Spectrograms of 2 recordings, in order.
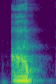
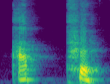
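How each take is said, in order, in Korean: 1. 마지막 p는 모음 없이 닫혀요. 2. 마지막 p는 모음과 함께 풀려 나와요. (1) "앞 이렇게 비읍으로 읽게 되죠" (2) "아프 이렇게 안 읽죠?"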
